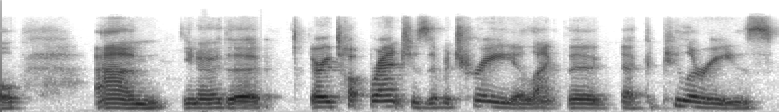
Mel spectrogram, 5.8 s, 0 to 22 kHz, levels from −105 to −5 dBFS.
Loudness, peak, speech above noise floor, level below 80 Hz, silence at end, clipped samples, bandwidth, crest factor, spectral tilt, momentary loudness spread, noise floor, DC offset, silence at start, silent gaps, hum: -26 LUFS; -8 dBFS; 26 dB; -72 dBFS; 0.05 s; under 0.1%; 12 kHz; 18 dB; -4 dB/octave; 10 LU; -51 dBFS; under 0.1%; 0 s; none; none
